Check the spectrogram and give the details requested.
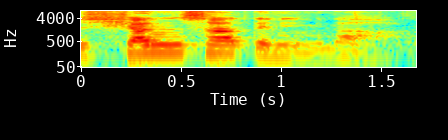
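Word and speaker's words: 三峡: 한문으로 놓으면 석삼자에다가 그 협곡할 때 그 골짜기 협, 세계 협곡이 만나는 지점이라 해서 삼협댐이라고도 하는데, 이 삼협댐이 중국식 발음으로는 샨샤댐입니다.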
